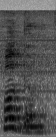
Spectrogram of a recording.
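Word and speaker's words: Rodin: gente veio aqui ó e como que ela é escrita e aqui no padrinho do lado você vai ter como que você pronuncia vamos lá o gostei rhodan ou gostei rodão que interessante né é um nome francês falando continuando falando sobre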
